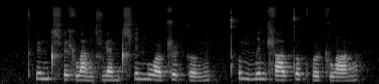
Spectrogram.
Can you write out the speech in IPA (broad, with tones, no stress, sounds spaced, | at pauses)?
pʰ y˥ n t͡ɕʰ i˨ ʂ w a˨˩ n ɕ ɥ ɛ˧˥ n t͡ɕʰ i˥ n w ɔ˧˥ ʈ͡ʂ ɻ̩˥ k ɤ˧˥ ŋ | t̪ʰ ʊ˥˧ ŋ m i˥˩ n ʂ ɑ˧˥ ʊ̯ t̪ ɤ˥˩ pʰ u˨˩ ʈ͡ʂ w ɑ˧˥ ŋ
